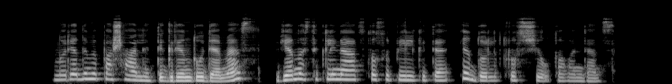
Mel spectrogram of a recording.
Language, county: Lithuanian, Vilnius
